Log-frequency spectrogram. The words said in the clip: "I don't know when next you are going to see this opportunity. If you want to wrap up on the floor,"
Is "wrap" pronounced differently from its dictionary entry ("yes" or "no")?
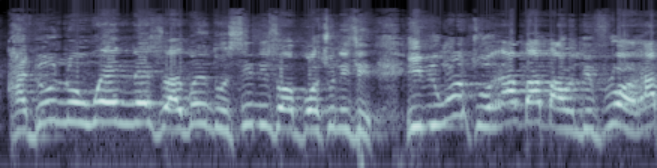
yes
